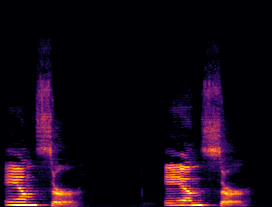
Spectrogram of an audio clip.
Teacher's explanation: fica claro que você não tem som de U.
